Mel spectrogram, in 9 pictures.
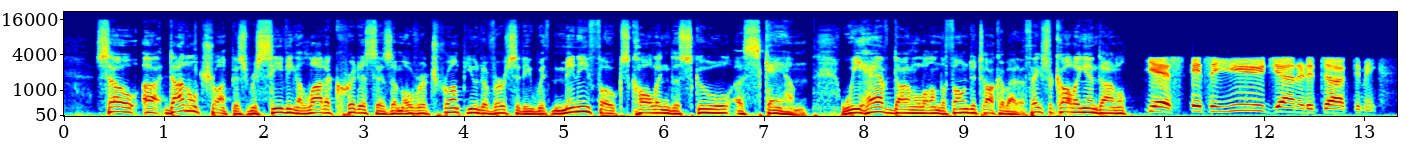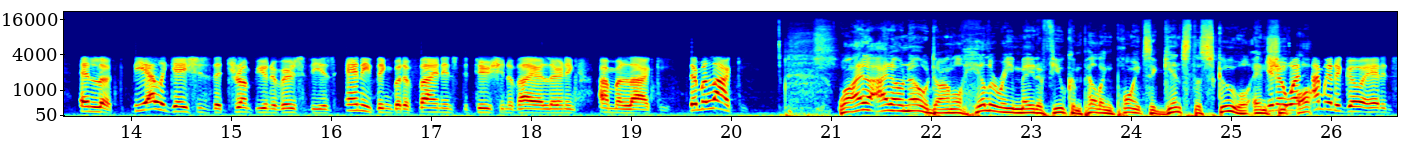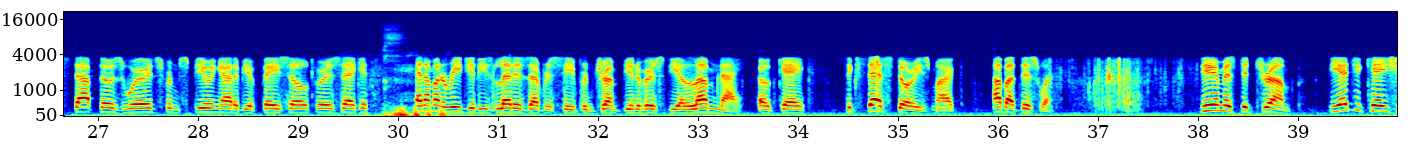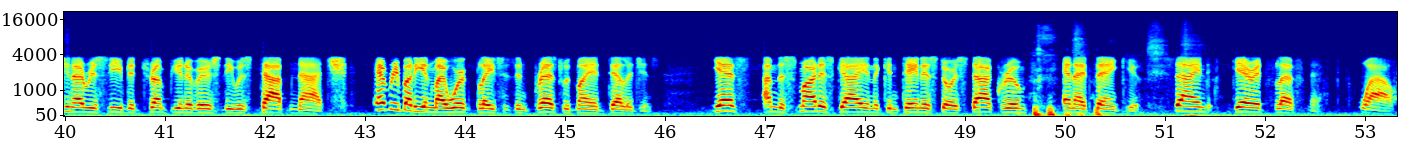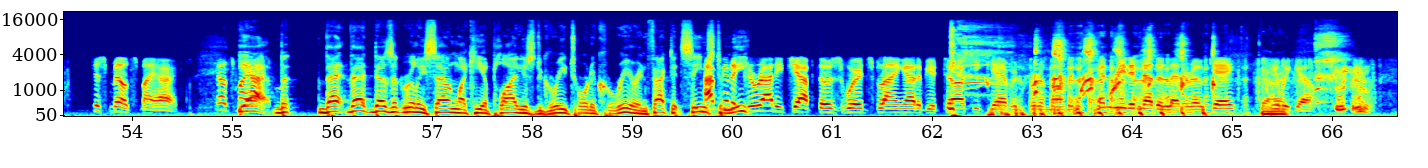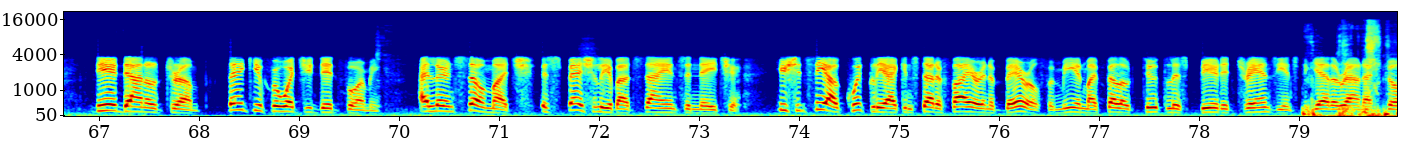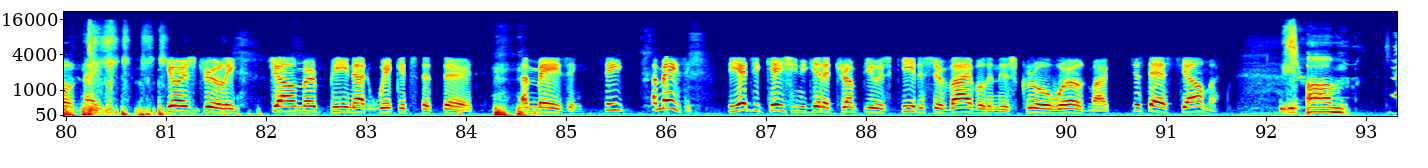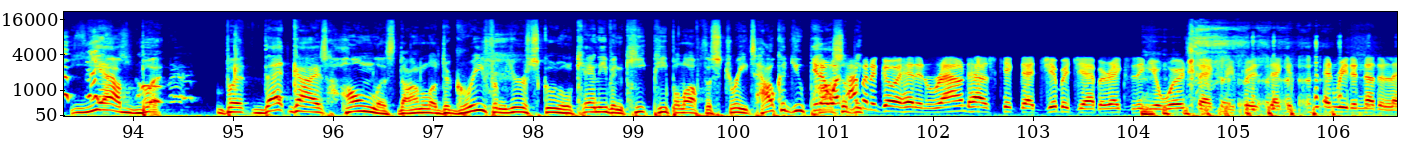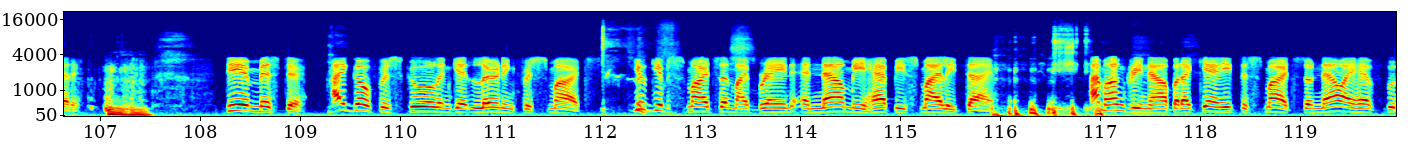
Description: Donald Trump calls to talk about the controversy surrounding Trump University.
